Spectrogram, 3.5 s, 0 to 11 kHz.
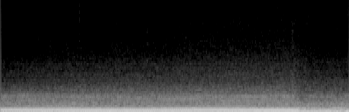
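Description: Inside the cabin of a 2018 Porsche 718 Cayman GTS, the engine holds a loud, steady, bassy hum with a rising tone, shifting pitch near the end.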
